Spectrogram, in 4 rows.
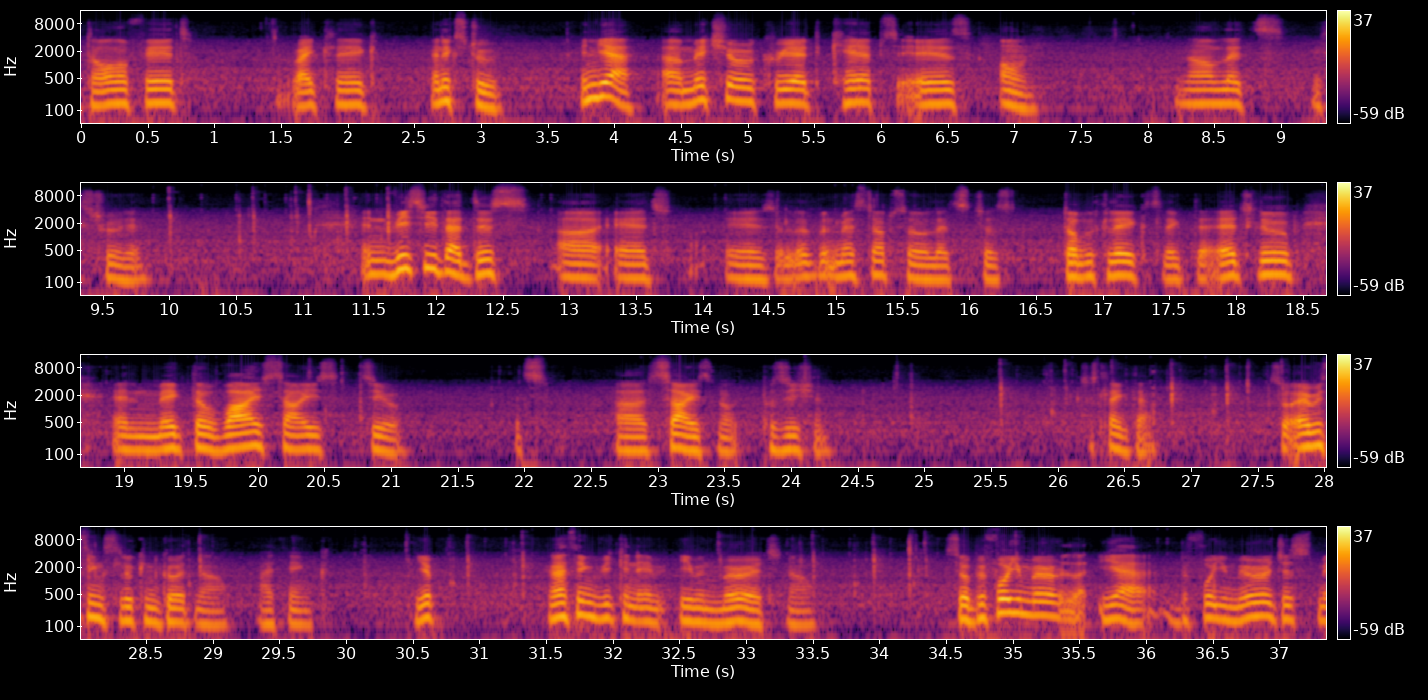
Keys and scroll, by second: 0.0-0.5 typing, 10.1-12.3 typing, 20.5 0, 20.7 Return, 24.2 0, 24.9 Return, 25.4-29.0 typing, 30.3-35.1 typing.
